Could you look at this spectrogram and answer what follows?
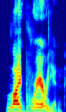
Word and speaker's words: librarian: So, what do we have to be careful of, here? Is the extra "r" here. Sometimes, people forget this "r". Okay? So, make sure you're saying that "r".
